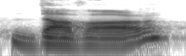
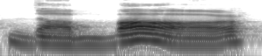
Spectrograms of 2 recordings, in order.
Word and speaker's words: davar: We see here on the left the word davar, davar, which means word or thing, davar. And notice that has a bet in it without the dagesh, and so it's not dabar, it's davar.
